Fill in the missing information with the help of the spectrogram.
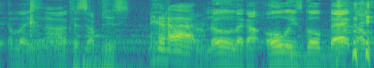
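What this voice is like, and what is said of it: New Jersey accent. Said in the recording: “you from Jersey? ... You never lost your accent?”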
